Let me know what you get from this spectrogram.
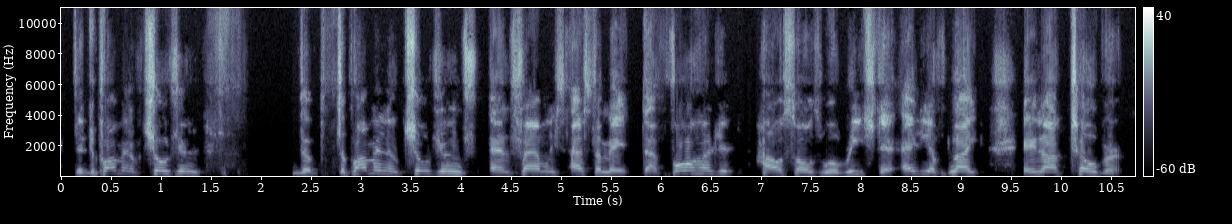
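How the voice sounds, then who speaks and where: A man co-hosting a news show, reporting in a conversational, halting and deliberate way, repeating himself as he reads out figures. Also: fairly high pitch, no room sound, low-quality recording. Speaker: radio news co-host.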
